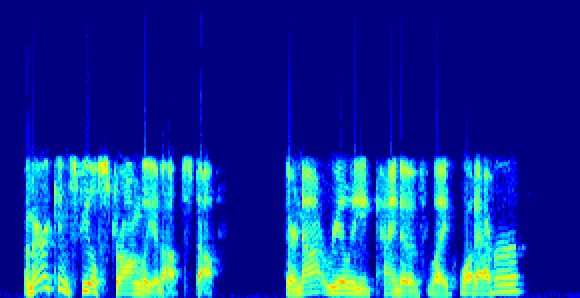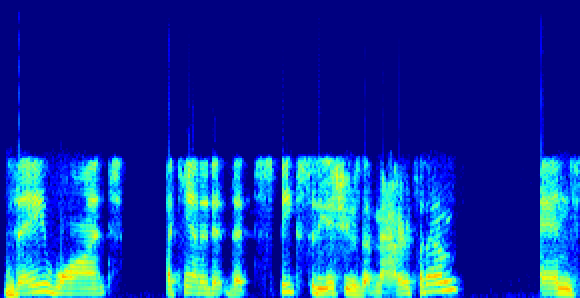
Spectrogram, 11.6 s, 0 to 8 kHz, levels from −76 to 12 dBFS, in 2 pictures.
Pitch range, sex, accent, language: 110-155 Hz, male, American, English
